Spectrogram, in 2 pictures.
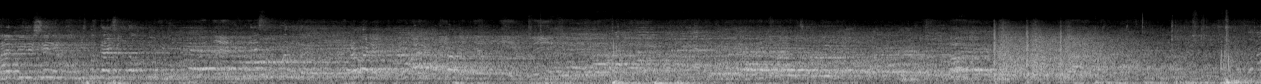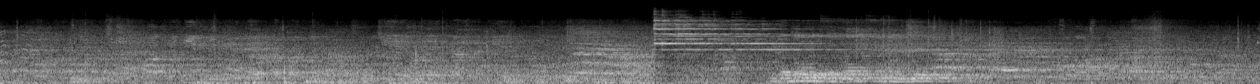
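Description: A crowd of spectators shouts and talks in an echoing hall.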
